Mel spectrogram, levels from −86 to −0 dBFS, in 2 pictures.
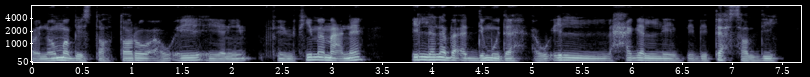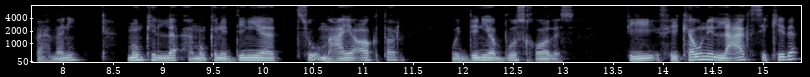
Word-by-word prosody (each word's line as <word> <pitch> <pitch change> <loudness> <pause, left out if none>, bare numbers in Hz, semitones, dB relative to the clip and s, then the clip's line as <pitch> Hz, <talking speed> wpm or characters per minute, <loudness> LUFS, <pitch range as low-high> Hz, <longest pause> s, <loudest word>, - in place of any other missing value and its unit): أو 100 - -4
إن 100 - -2
همّ 120 +3 +5
بيستهتروا 110 +2 -2
أو 100 +2 -9
إيه، 120 -3 -2
يعني 100 +2 -4
في 100 -3 -6
في 100 +9 -1
ما 140 -1 +3
معناه، 125 +5 +2 0.5
إيه 140 - +3
اللي 145 -1 +5
أنا 140 -1 +5
باقدمه 120 -1 +1
ده 110 -1 -3
أو 100 +1 -7
إيه 125 - -1
الحاجة 120 0 -1
اللي 110 -3 0
ب 100 - -16
بتحصل 100 -1 -3
دي؟! 105 0 -4 0.2
فاهماني؟ 110 +7 -3 0.5
ممكن 130 0 +2
لأ، 125 +2 +2
ممكن 115 +2 +2
الدنيا 120 +1 +3
تسوء 130 -1 0
معايا 115 +3 +2
أكتر 135 0 -4 0.5
والدنيا 120 +5 +3
تبوظ 120 +4 -1
خالص. 105 -4 -3 0.5
في 115 +3 +2
في 115 -2 -2
كون 150 +8 +3
العكس 135 +2 +3
كده، 160 +8 -1
115 Hz, 150 wpm, -27 LUFS, 105-125 Hz, 0.5 s, همّ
